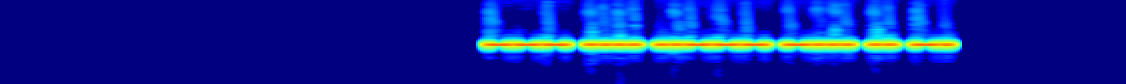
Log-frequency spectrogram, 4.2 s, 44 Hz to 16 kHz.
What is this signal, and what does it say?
Morse code, heard as a keyed tone, about 46 wpm, 700 Hz. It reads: OH2BIN
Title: DXCC-100 Call Signs - 6 Characters - Repeated 3x - 45wpm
